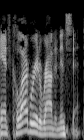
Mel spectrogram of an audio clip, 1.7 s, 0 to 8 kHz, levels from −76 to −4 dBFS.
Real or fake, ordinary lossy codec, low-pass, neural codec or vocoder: real; MP3, 24 kbps; 7.2 kHz; none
